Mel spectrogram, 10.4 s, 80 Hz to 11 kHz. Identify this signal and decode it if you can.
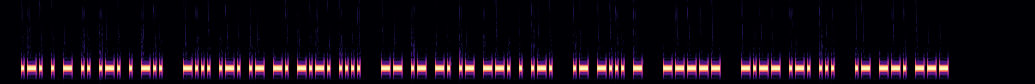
Morse code, heard as a keyed tone, about 40 wpm, 700 Hz. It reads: RETIRED BRANCH MANAGER ABT 0 YRS AGO
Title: Practice QSO - Exchange 3 - More Info - 40wpm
